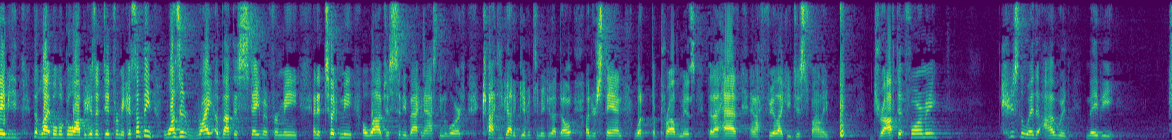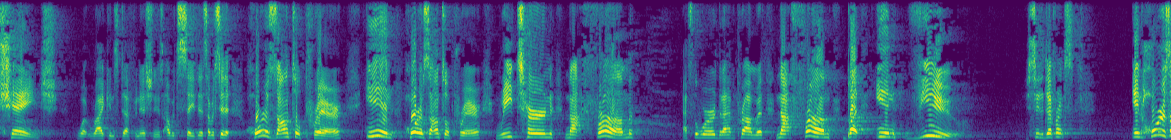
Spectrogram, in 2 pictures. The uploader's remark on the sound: during the morning gathering at First Baptist Church in Hastings, NE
